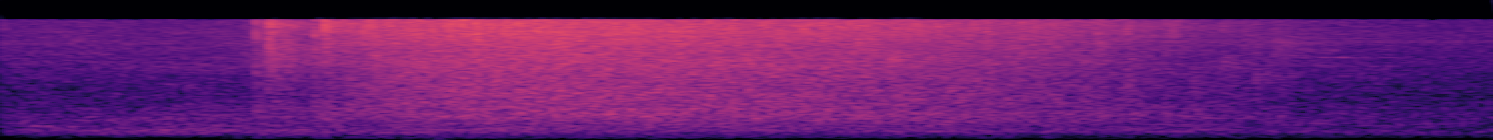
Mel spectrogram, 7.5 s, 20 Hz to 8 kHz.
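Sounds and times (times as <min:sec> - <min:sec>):
steady rain at a temple: 0:01.3 - 0:06.8.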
